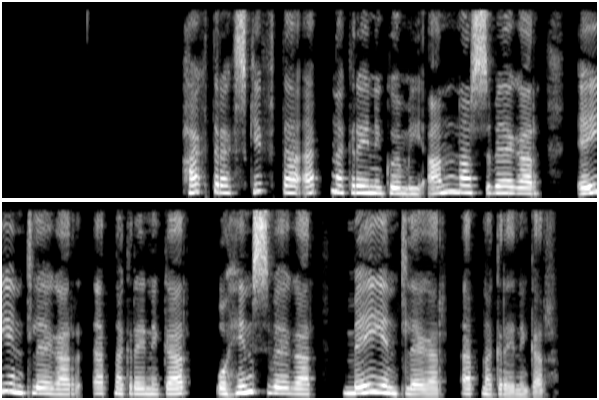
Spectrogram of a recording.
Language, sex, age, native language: Icelandic, female, 40-49, Icelandic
